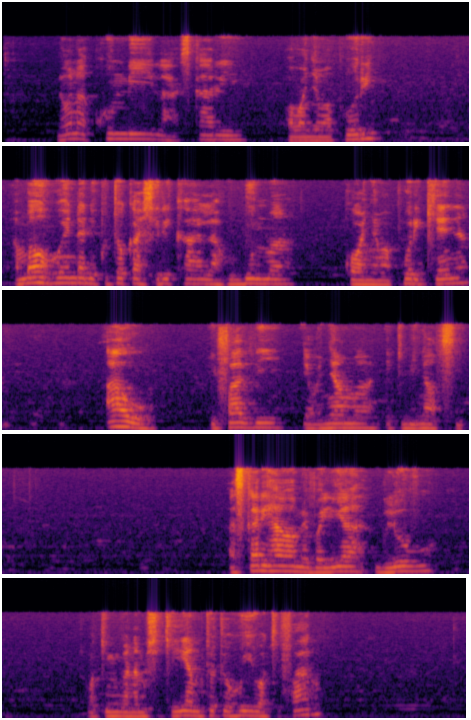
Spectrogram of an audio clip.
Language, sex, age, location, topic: Swahili, male, 18-24, Nairobi, government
